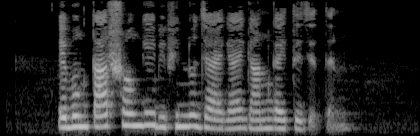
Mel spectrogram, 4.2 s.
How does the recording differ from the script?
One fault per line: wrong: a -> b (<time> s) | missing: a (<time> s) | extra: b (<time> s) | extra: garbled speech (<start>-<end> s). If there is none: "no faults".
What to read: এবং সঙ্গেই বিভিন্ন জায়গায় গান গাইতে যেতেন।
extra: তার (0.9 s)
